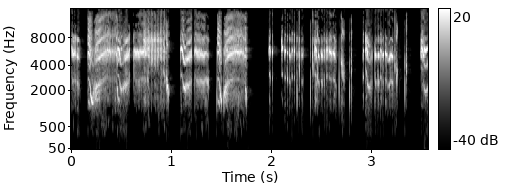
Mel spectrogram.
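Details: Edible-nest swiftlet lure call used to draw birds into swiftlet houses: loud, harsh, high buzzy chirps in bursts of up to half a second, separated by brief gaps.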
